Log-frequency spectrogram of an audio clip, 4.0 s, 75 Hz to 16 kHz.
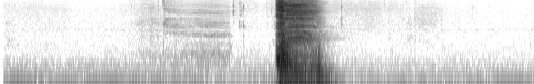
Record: {"cough_length": "4.0 s", "cough_amplitude": 32768, "cough_signal_mean_std_ratio": 0.18, "survey_phase": "beta (2021-08-13 to 2022-03-07)", "age": "18-44", "gender": "Female", "wearing_mask": "No", "symptom_cough_any": true, "symptom_runny_or_blocked_nose": true, "symptom_headache": true, "symptom_change_to_sense_of_smell_or_taste": true, "symptom_onset": "4 days", "smoker_status": "Never smoked", "respiratory_condition_asthma": false, "respiratory_condition_other": false, "recruitment_source": "Test and Trace", "submission_delay": "2 days", "covid_test_result": "Positive", "covid_test_method": "RT-qPCR", "covid_ct_value": 20.3, "covid_ct_gene": "N gene", "covid_ct_mean": 21.1, "covid_viral_load": "120000 copies/ml", "covid_viral_load_category": "Low viral load (10K-1M copies/ml)"}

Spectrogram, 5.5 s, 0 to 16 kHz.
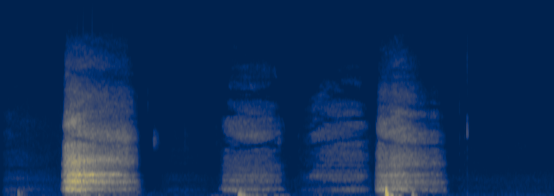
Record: {"exhalation_length": "5.5 s", "exhalation_amplitude": 29698, "exhalation_signal_mean_std_ratio": 0.31, "survey_phase": "beta (2021-08-13 to 2022-03-07)", "age": "18-44", "gender": "Male", "wearing_mask": "No", "symptom_cough_any": true, "symptom_new_continuous_cough": true, "symptom_runny_or_blocked_nose": true, "symptom_sore_throat": true, "symptom_fatigue": true, "symptom_fever_high_temperature": true, "symptom_headache": true, "symptom_onset": "4 days", "smoker_status": "Never smoked", "respiratory_condition_asthma": false, "respiratory_condition_other": false, "recruitment_source": "Test and Trace", "submission_delay": "2 days", "covid_test_result": "Positive", "covid_test_method": "RT-qPCR", "covid_ct_value": 12.3, "covid_ct_gene": "N gene", "covid_ct_mean": 12.6, "covid_viral_load": "76000000 copies/ml", "covid_viral_load_category": "High viral load (>1M copies/ml)"}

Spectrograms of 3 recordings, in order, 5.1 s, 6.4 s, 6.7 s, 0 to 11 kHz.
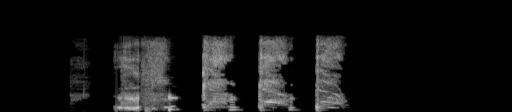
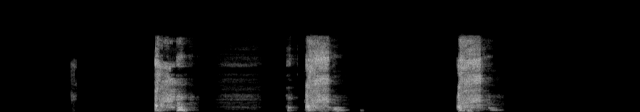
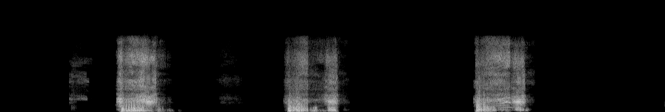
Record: {"cough_length": "5.1 s", "cough_amplitude": 29305, "cough_signal_mean_std_ratio": 0.42, "three_cough_length": "6.4 s", "three_cough_amplitude": 28803, "three_cough_signal_mean_std_ratio": 0.3, "exhalation_length": "6.7 s", "exhalation_amplitude": 30889, "exhalation_signal_mean_std_ratio": 0.35, "survey_phase": "alpha (2021-03-01 to 2021-08-12)", "age": "18-44", "gender": "Male", "wearing_mask": "No", "symptom_none": true, "smoker_status": "Current smoker (1 to 10 cigarettes per day)", "respiratory_condition_asthma": false, "respiratory_condition_other": false, "recruitment_source": "REACT", "submission_delay": "7 days", "covid_test_result": "Negative", "covid_test_method": "RT-qPCR"}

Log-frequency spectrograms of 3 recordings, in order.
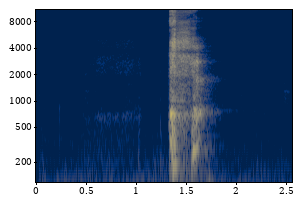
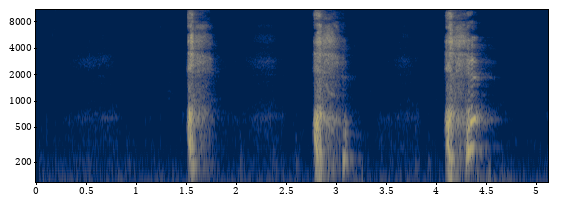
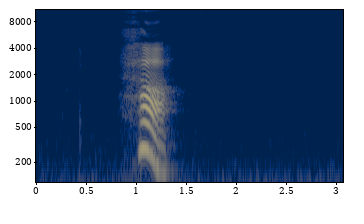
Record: {"cough_length": "2.6 s", "cough_amplitude": 10837, "cough_signal_mean_std_ratio": 0.27, "three_cough_length": "5.1 s", "three_cough_amplitude": 12608, "three_cough_signal_mean_std_ratio": 0.3, "exhalation_length": "3.1 s", "exhalation_amplitude": 5274, "exhalation_signal_mean_std_ratio": 0.25, "survey_phase": "beta (2021-08-13 to 2022-03-07)", "age": "45-64", "gender": "Female", "wearing_mask": "No", "symptom_change_to_sense_of_smell_or_taste": true, "smoker_status": "Never smoked", "respiratory_condition_asthma": true, "respiratory_condition_other": false, "recruitment_source": "REACT", "submission_delay": "1 day", "covid_test_result": "Positive", "covid_test_method": "RT-qPCR", "covid_ct_value": 33.0, "covid_ct_gene": "E gene"}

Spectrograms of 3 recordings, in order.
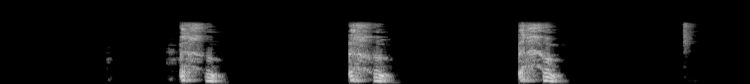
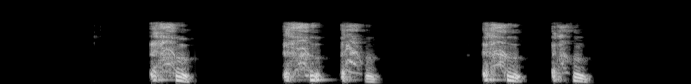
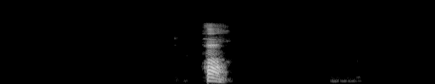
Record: {"three_cough_length": "7.5 s", "three_cough_amplitude": 31994, "three_cough_signal_mean_std_ratio": 0.32, "cough_length": "6.9 s", "cough_amplitude": 32768, "cough_signal_mean_std_ratio": 0.43, "exhalation_length": "4.4 s", "exhalation_amplitude": 30536, "exhalation_signal_mean_std_ratio": 0.15, "survey_phase": "beta (2021-08-13 to 2022-03-07)", "age": "45-64", "gender": "Male", "wearing_mask": "No", "symptom_headache": true, "symptom_onset": "12 days", "smoker_status": "Current smoker (1 to 10 cigarettes per day)", "respiratory_condition_asthma": false, "respiratory_condition_other": false, "recruitment_source": "REACT", "submission_delay": "2 days", "covid_test_result": "Negative", "covid_test_method": "RT-qPCR"}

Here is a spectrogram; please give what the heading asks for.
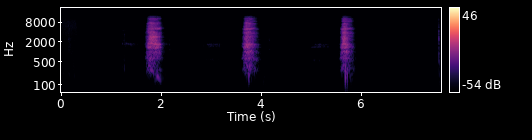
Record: {"exhalation_length": "7.6 s", "exhalation_amplitude": 8904, "exhalation_signal_mean_std_ratio": 0.25, "survey_phase": "beta (2021-08-13 to 2022-03-07)", "age": "65+", "gender": "Female", "wearing_mask": "No", "symptom_abdominal_pain": true, "symptom_diarrhoea": true, "symptom_fatigue": true, "smoker_status": "Ex-smoker", "respiratory_condition_asthma": false, "respiratory_condition_other": false, "recruitment_source": "REACT", "submission_delay": "2 days", "covid_test_result": "Negative", "covid_test_method": "RT-qPCR", "influenza_a_test_result": "Negative", "influenza_b_test_result": "Negative"}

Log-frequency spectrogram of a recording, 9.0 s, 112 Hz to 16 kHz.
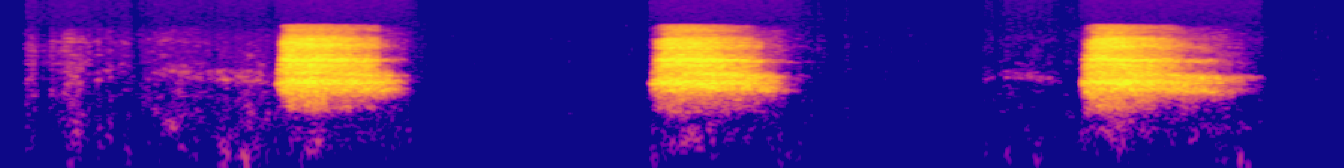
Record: {"exhalation_length": "9.0 s", "exhalation_amplitude": 2039, "exhalation_signal_mean_std_ratio": 0.42, "survey_phase": "beta (2021-08-13 to 2022-03-07)", "age": "18-44", "gender": "Female", "wearing_mask": "No", "symptom_none": true, "smoker_status": "Current smoker (11 or more cigarettes per day)", "respiratory_condition_asthma": false, "respiratory_condition_other": false, "recruitment_source": "REACT", "submission_delay": "3 days", "covid_test_result": "Negative", "covid_test_method": "RT-qPCR", "influenza_a_test_result": "Negative", "influenza_b_test_result": "Negative"}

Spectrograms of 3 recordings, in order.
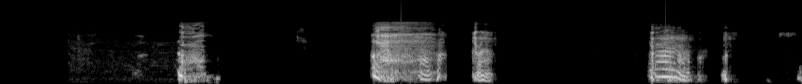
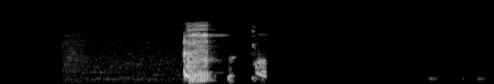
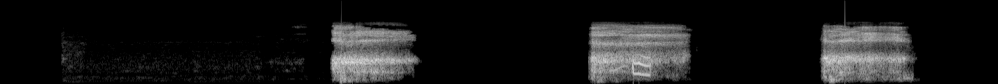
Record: {"three_cough_length": "8.0 s", "three_cough_amplitude": 29283, "three_cough_signal_mean_std_ratio": 0.35, "cough_length": "4.9 s", "cough_amplitude": 29470, "cough_signal_mean_std_ratio": 0.22, "exhalation_length": "10.0 s", "exhalation_amplitude": 29782, "exhalation_signal_mean_std_ratio": 0.42, "survey_phase": "beta (2021-08-13 to 2022-03-07)", "age": "45-64", "gender": "Female", "wearing_mask": "No", "symptom_cough_any": true, "symptom_shortness_of_breath": true, "symptom_sore_throat": true, "symptom_fatigue": true, "symptom_headache": true, "symptom_loss_of_taste": true, "symptom_onset": "4 days", "smoker_status": "Never smoked", "respiratory_condition_asthma": true, "respiratory_condition_other": false, "recruitment_source": "Test and Trace", "submission_delay": "1 day", "covid_test_result": "Negative", "covid_test_method": "RT-qPCR"}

